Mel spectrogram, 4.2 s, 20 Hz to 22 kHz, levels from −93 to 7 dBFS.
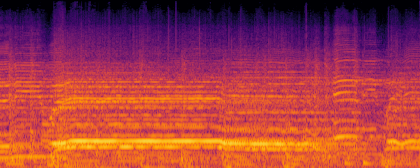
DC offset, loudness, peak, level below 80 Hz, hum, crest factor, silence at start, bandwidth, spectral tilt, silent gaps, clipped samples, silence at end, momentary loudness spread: under 0.1%; -9 LUFS; 0 dBFS; -30 dBFS; none; 8 dB; 0 s; 11 kHz; -5.5 dB/octave; none; 0.2%; 0 s; 8 LU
